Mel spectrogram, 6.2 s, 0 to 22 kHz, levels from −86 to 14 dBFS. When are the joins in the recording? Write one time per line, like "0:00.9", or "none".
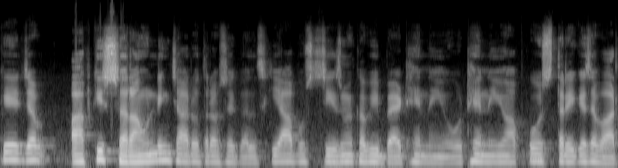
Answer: none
